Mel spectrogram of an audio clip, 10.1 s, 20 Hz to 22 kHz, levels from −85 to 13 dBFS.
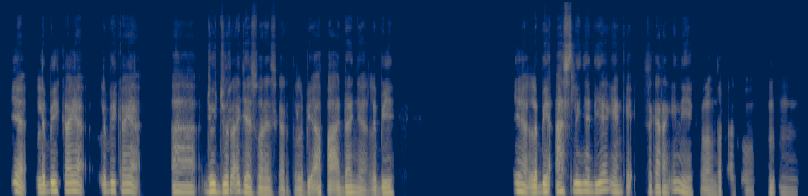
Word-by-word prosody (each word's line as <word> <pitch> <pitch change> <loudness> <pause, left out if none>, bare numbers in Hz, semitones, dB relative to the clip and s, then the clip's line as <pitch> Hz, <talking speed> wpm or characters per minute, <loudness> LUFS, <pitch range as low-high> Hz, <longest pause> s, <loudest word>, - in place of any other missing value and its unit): iya, - - +3 0.2
lebih 140 +4 +5
kayak 150 -1 +3 0.2
lebih 150 +3 +2
kayak 145 -4 +1 0.4
eee, 125 -1 0 0.2
jujur 140 0 +5
aja 150 -5 +2
suaranya 100 -3 -1
sekarang 90 -1 -7
tuh, 95 - -4
lebih 95 - -2
apa - - 0
adanya, 110 -2 0
lebih 110 +5 -1 1.5
iya 150 -2 +4
lebih 125 +3 +5
aslinya 145 0 +3
dia 150 +3 +4
yang 130 - 0
kek, 115 - -7 0.2
sekarang 120 -1 -2
ini 160 -6 0 0.2
kalau 90 -1 -6
menurut 95 +1 -9
aku. 90 - -23 0.3
Mhm. 100 -5 -11
125 Hz, 160 wpm, -23 LUFS, 100-145 Hz, 1.5 s, lebih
